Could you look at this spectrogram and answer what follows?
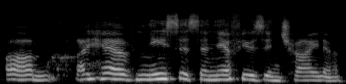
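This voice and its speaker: A woman's voice: a little high, slow, warm tone. A woman taking part in an online group, casually sharing about herself.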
